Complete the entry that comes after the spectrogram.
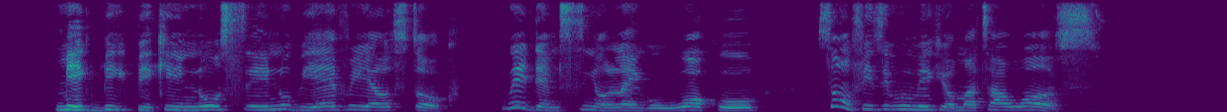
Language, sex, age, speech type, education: Nigerian Pidgin, female, 15-29, spontaneous, tertiary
